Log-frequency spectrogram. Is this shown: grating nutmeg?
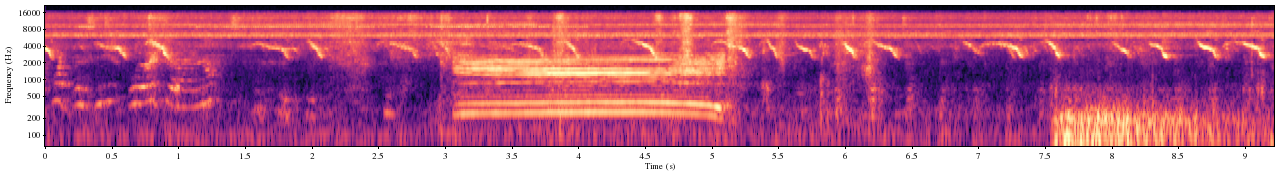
no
